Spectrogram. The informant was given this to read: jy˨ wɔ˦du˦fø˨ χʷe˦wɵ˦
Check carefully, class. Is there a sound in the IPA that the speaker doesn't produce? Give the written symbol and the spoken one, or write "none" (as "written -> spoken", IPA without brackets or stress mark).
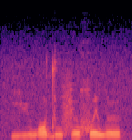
ø˨ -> ɵ˨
